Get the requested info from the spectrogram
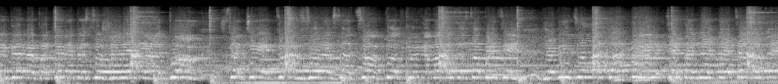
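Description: Hip hop beat playing loud through a concert sound system, with a sustained synth tone over it and deep bass notes that come in about two seconds in and drop out again.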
